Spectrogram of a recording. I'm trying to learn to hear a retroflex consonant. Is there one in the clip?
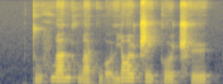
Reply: yes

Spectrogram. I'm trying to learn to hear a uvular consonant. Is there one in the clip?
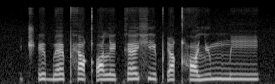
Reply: yes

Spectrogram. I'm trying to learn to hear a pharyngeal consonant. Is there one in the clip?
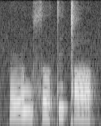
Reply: yes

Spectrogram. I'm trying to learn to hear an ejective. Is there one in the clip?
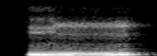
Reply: no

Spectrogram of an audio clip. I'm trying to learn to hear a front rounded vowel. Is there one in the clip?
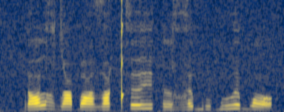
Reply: no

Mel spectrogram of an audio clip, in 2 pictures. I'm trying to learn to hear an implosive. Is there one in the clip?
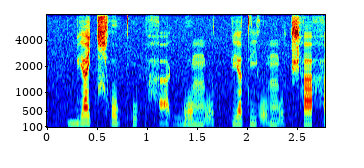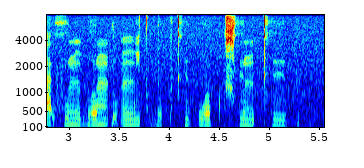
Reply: yes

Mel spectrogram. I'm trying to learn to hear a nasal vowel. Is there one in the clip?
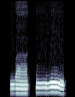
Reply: yes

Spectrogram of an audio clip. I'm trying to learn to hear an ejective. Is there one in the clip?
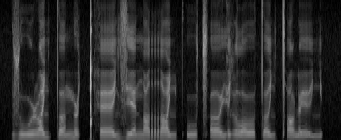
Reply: yes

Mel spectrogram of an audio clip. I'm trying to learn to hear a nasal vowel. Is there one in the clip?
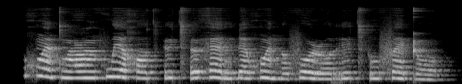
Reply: yes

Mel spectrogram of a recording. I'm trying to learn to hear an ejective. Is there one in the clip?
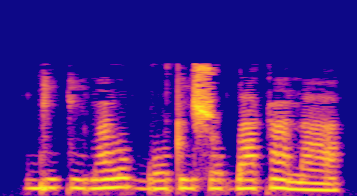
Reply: no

